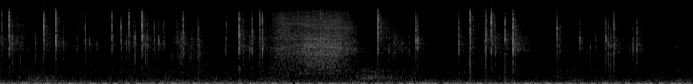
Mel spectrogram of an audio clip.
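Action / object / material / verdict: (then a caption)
tap / engraved wooden board / wood / none. Long nails tap and scratch across a solid, flat wooden plaque with engraved lettering and painted flowers, lying on a table. Quick, bright clicks with almost no ring are scattered throughout, and a steady, hissy scratching swell builds up and fades in the middle.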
